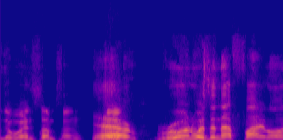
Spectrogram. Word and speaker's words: Rune: yeah, Ruin was in that final, and Ruin, I guess Rune, you have to pronounce it.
